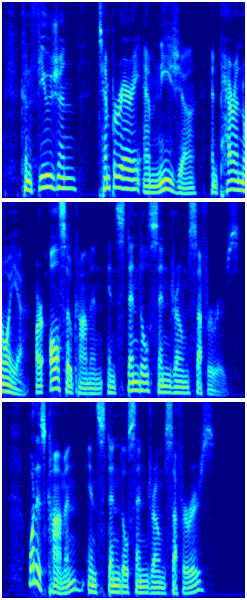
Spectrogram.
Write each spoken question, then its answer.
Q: What is common in Stendhal syndrome sufferers?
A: Confusion, temporary amnesia, and paranoia are common in Stendhal syndrome sufferers.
